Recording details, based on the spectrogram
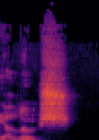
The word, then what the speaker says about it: Alux: I've got one group of little people called the Alush, spelled A-L-U-X, but pronounced Alush.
